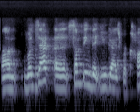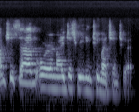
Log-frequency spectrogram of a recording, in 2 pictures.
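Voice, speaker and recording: A man's voice: a little high, lively intonation, normal speed. A male interviewer from the United States, raised in Argentina, sets up long, thoughtful questions for his guest. He sounds set back from the microphone, and the audio is muffled. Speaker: podcast host, interviewer. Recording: distant, muffled mic.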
